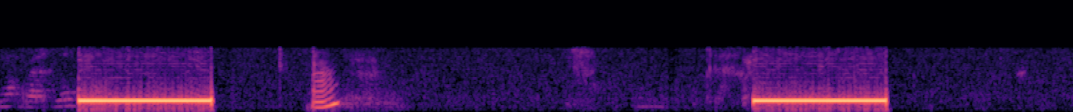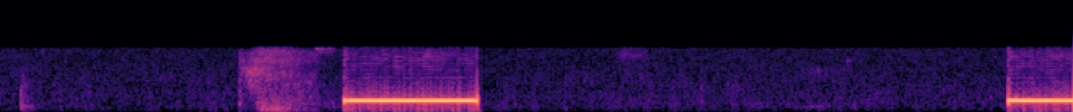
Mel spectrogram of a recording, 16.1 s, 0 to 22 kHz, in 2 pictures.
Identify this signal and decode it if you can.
Ringback tone (Europe, 425 Hz), with speech.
